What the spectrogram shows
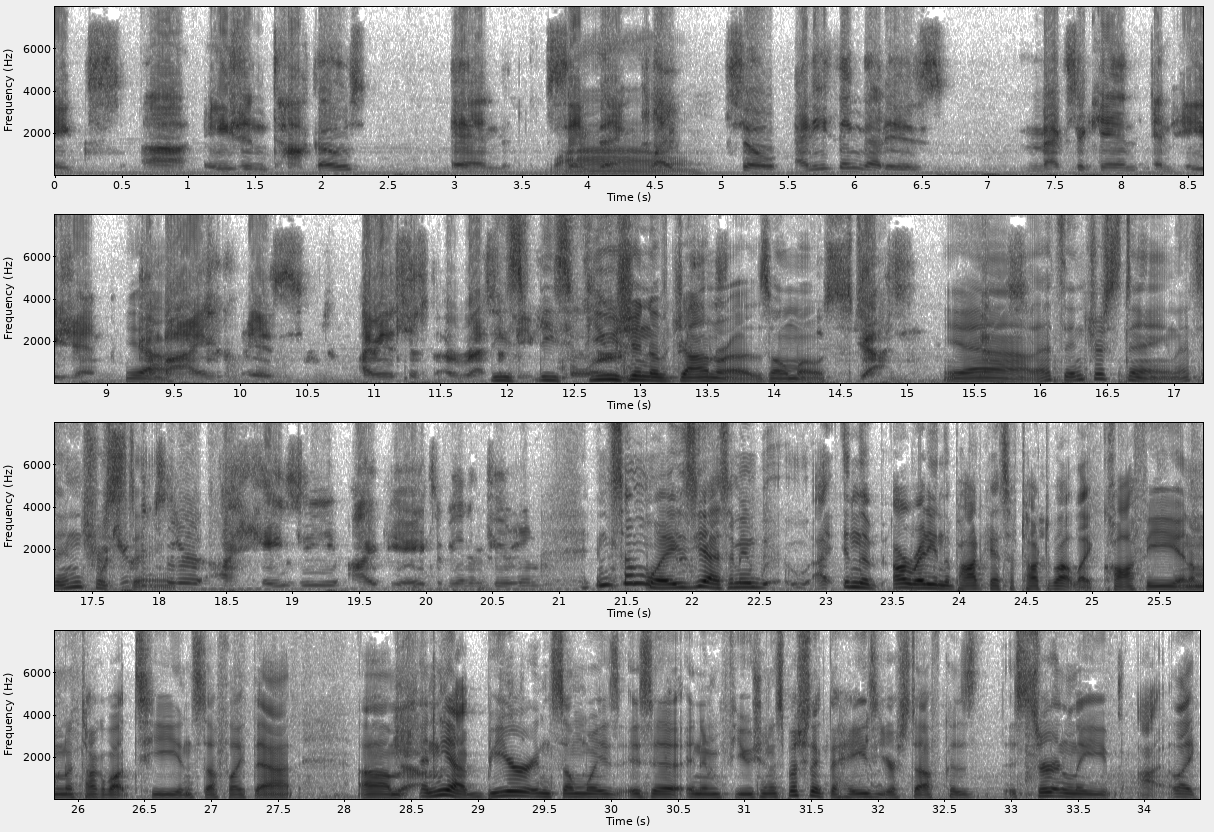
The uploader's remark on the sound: Call-In Part 2. Welcome to the second half of the call ins.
